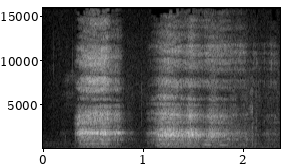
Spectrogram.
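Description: A distressed woman, gravely ill with cancer, taking two heavy, breathy breaths: a short one and then a longer one of nearly a second.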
